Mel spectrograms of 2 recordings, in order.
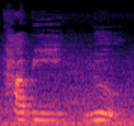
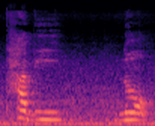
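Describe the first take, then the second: First: The final particle ends in an u vowel. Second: The final particle ends in an o vowel. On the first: This is the Okinawan form. "the first lyric is tabi nu" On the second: This is the Japanese form. "If you were to say it in Japanese"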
